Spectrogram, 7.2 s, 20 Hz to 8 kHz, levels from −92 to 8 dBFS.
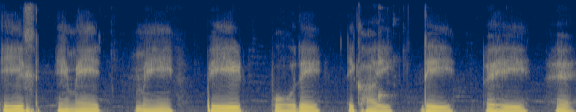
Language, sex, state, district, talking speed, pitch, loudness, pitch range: Hindi, male, Rajasthan, Jaipur, 75 wpm, 145 Hz, -16 LUFS, 140-155 Hz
